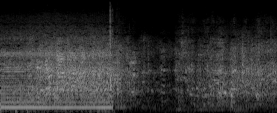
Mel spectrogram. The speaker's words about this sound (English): Well, Tim, I think you should point out that that particular chainsaw is very powerful and dangerous, and should not be used without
